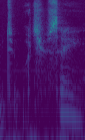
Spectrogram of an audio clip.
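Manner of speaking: soft unvoiced aside; whispering. Real, not acted. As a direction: whisper it to yourself.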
